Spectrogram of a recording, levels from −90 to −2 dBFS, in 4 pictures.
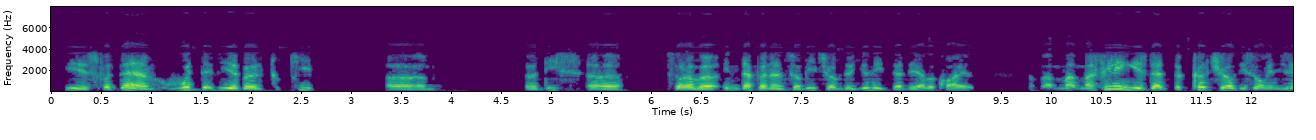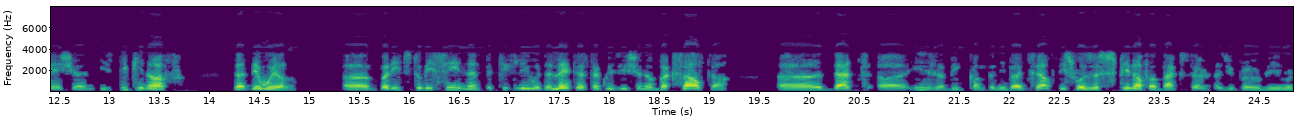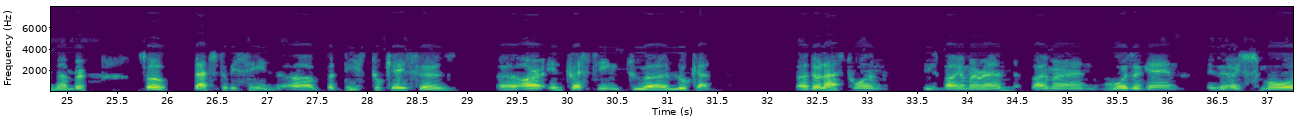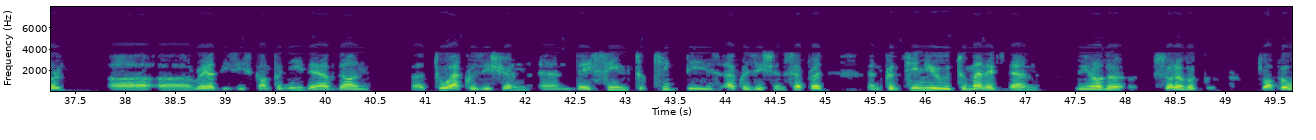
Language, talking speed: English, 165 wpm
